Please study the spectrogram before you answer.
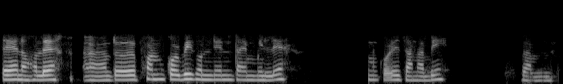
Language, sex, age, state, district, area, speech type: Assamese, female, 18-30, Assam, Goalpara, rural, conversation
